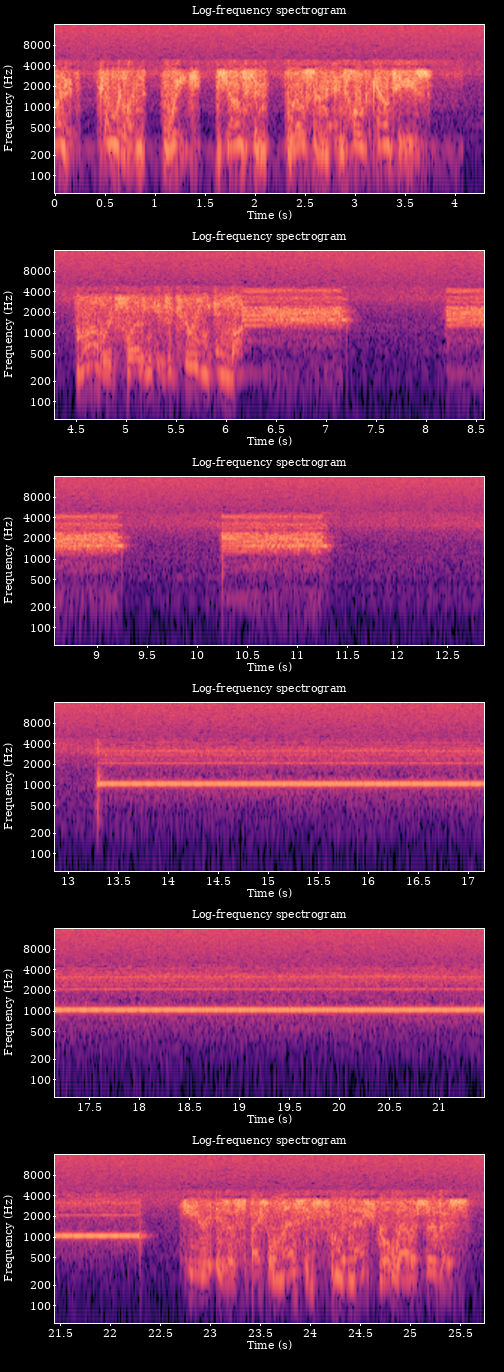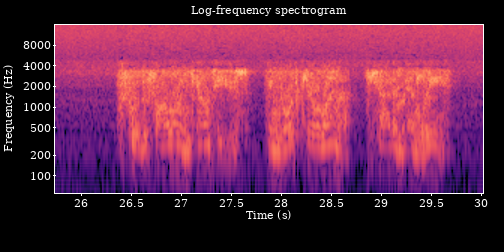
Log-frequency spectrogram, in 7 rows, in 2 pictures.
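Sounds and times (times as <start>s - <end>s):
steady alarm tone: 6.2s - 7.3s, 8.2s - 9.4s, 10.2s - 11.4s, 13.3s - 22.4s.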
